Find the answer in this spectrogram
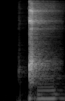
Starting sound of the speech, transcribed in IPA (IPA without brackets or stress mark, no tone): ǁ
